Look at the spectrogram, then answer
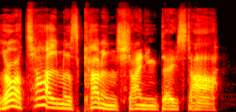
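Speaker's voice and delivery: growling voice. Reading a monologuing character's line as he stares up at the sun, growled. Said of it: "he growled through a mouth of sharp teeth".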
